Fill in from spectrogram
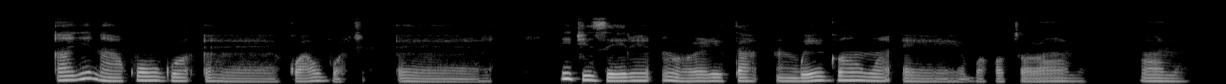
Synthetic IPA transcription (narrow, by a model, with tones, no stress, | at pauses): a˨ɲɪ˦na˨a˨kʷʊ˦ʊ˦ɡʷɔ˦ɛ˨kʷa˨ʊ˦bɔ˨t͡ʃɪ̥˨ | i˦d͡ʒi˦ze˨ɾe˦n̩˦ɦɔ˨˦ɾɪ˦ta˦ | ŋ͡m̩˨ɡ͡be˨˦ɡɔ˦ŋʷa˦e˨ɡ͡ba˨kɔ˨tʰɔ̰˨ɾ̰ | ɔ˦nʊ˨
